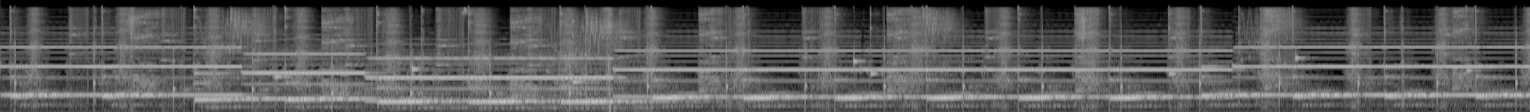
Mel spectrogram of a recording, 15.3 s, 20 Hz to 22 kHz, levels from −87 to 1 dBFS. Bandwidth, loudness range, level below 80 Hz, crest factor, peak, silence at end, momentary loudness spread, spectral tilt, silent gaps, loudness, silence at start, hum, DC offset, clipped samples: 17 kHz; 1 LU; -62 dBFS; 18 dB; -8 dBFS; 0 s; 2 LU; 0.5 dB/octave; none; -23 LUFS; 0 s; none; 0.1%; under 0.1%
